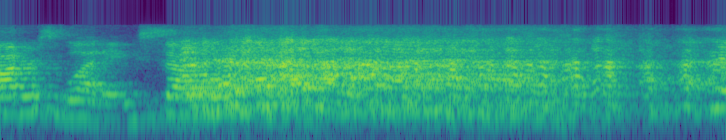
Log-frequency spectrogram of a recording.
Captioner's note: laughter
